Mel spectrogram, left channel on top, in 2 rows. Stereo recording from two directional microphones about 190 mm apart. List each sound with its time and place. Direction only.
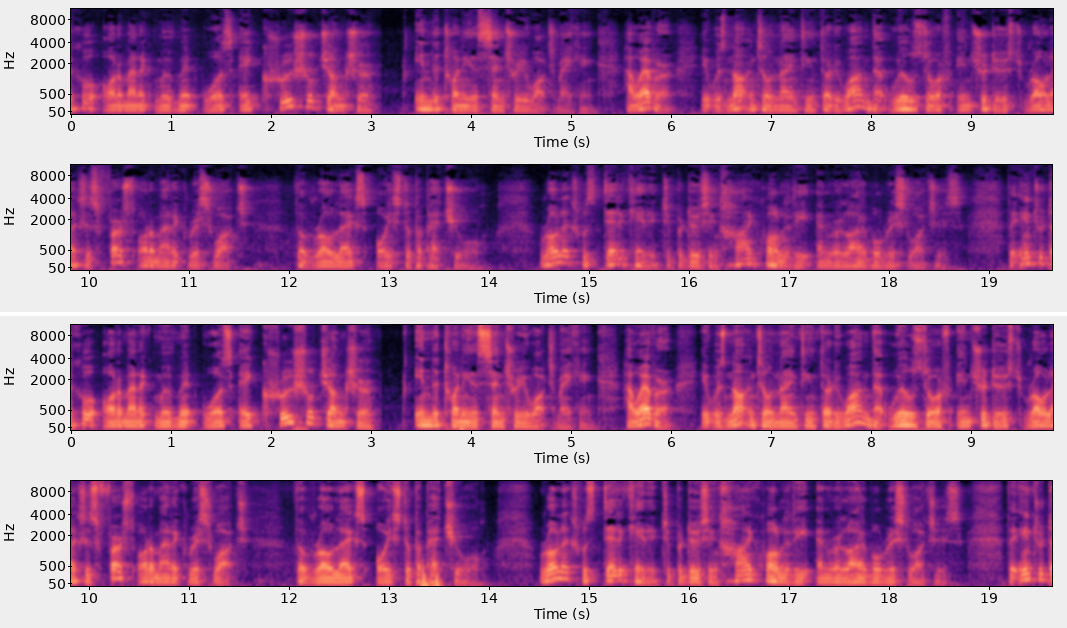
0.1 s speech: 55° right (ahead or behind)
